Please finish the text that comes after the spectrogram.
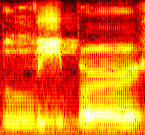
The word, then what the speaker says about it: Lieber: we're gonna call it quits for now it's pronounced lieber stan lee's original last name oh okay i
